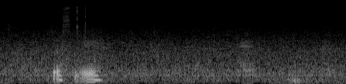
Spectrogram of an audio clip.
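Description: A single sudden sneeze, a sharp intake-like burst followed by a short voiced 'choo', over steady rain noise.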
